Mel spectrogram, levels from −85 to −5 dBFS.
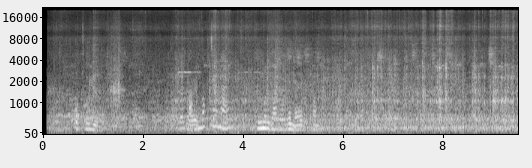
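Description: Nothing here gives away a technical problem, just a recording of sounds coming through without any fault you can pick out by ear.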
